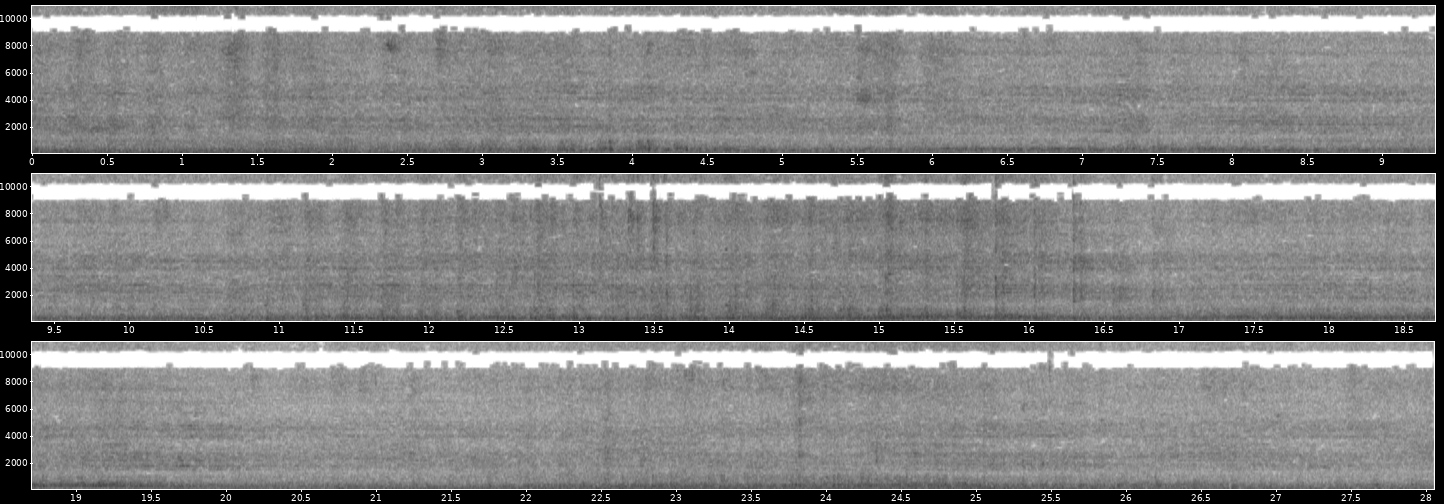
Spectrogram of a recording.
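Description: Freight train of tank cars, covered hoppers and boxcars rolling past close by: a steady rumble of steel wheels on the rails with light clicking over the rail joints, easing a little about two-thirds of the way through.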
